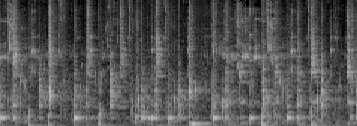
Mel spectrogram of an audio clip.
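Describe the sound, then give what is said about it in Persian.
Water runs steadily from a tap left running, a dense splashing rush like water pouring into a basin, with small irregular spatters and gurgles throughout. “داد میزدی به طعنه و بخنده یه کسی بیاد شیر آبو ببنده.”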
